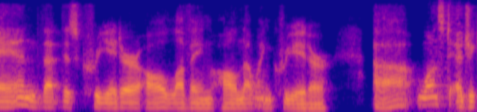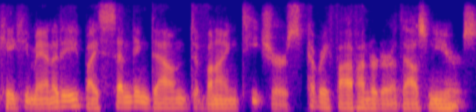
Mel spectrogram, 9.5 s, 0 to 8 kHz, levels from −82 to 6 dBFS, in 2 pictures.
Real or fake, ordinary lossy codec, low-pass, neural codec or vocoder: fake; Opus, 16 kbps; 7.2 kHz; codec, 16 kHz, 0.5 kbps, X-Codec, WavLM features, trained on Multilingual LibriSpeech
